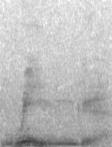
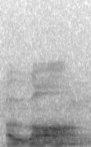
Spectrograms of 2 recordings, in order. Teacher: I can feel the vibration when I'm pronouncing that word because ng is right there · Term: ang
